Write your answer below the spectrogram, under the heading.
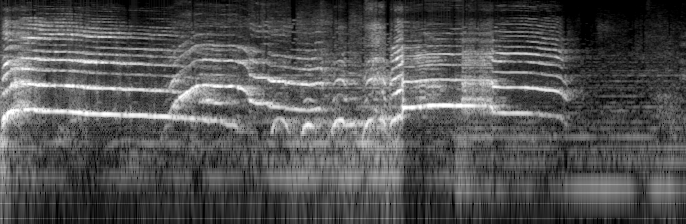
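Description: A young woman screaming in two long, high-pitched wails. The first lasts about two and a half seconds and slowly falls in pitch. The second starts about four seconds in and ends shortly before six seconds.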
